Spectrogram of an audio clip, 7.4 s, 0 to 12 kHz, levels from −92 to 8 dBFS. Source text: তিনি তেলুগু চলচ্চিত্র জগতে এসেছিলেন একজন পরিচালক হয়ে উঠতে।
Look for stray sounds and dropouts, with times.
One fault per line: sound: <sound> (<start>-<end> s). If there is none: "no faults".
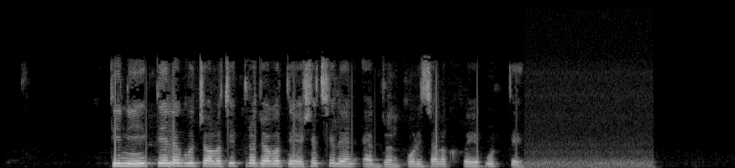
no faults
